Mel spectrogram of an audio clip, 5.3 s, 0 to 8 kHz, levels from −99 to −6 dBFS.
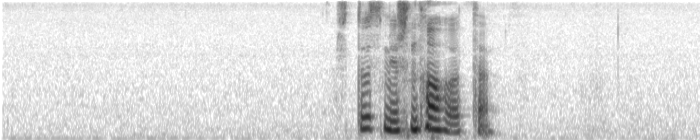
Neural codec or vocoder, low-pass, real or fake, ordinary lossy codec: none; none; real; none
